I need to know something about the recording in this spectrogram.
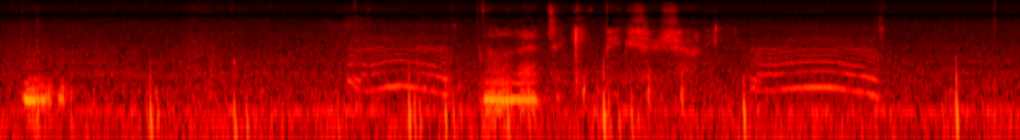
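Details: Akari, a pet cat during her first two months with her household, gives two drawn-out arched meows several seconds apart, with soft whispered voices and small knocks indoors between them.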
